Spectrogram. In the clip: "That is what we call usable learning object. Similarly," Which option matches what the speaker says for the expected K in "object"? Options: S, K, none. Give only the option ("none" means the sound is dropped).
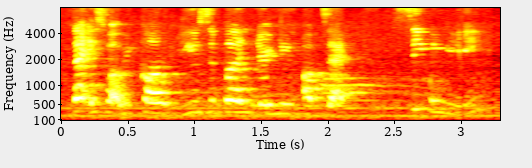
none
